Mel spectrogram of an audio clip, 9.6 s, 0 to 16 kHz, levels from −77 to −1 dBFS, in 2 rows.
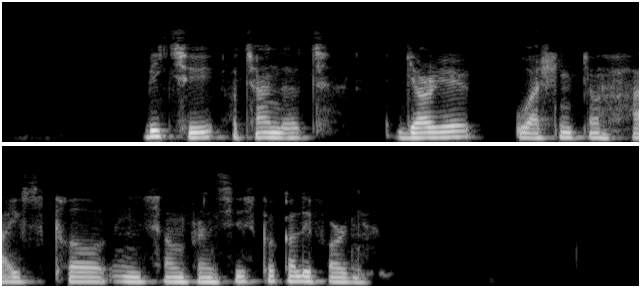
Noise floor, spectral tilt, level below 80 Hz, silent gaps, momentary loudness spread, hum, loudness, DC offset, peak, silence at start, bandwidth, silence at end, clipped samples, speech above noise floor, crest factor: -85 dBFS; -9.5 dB/octave; -60 dBFS; none; 11 LU; none; -22 LUFS; under 0.1%; -2 dBFS; 1.05 s; 5.4 kHz; 2 s; under 0.1%; 65 dB; 20 dB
